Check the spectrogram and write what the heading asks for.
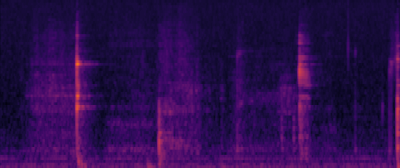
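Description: Glass Pyrex measuring cups being handled on a countertop: three light glass knocks, the sharpest about a second in with a brief ring.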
